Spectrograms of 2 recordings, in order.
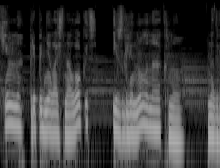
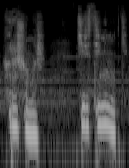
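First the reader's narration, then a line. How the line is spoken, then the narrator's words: Pleading voice. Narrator (Russian): сказала Анна Акимовна умоляющим голосом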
